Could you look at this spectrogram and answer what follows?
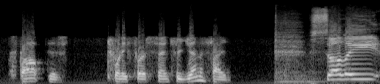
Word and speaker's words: Salih: Salih Hudayar, and if you want to Google search his name, he's with the East Turkestan National Awakening Movement.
